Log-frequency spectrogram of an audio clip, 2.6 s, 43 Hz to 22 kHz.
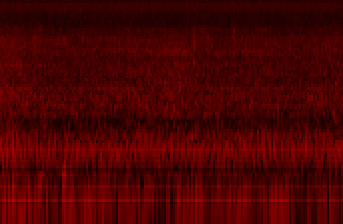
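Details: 2017 Ram ProMaster City Tradesman, coolant around 154°F: steady low roar of the radiator fan running flat out with key off; radiator fan high relay latched, fan stuck on high.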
